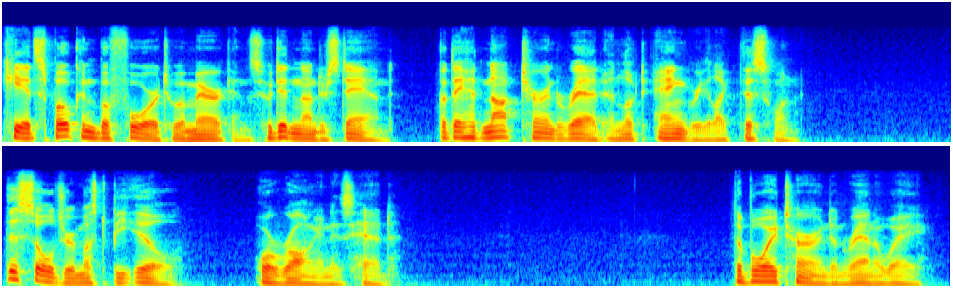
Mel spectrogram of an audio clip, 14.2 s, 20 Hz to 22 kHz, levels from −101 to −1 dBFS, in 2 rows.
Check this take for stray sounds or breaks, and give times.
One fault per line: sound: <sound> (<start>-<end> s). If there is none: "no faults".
no faults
